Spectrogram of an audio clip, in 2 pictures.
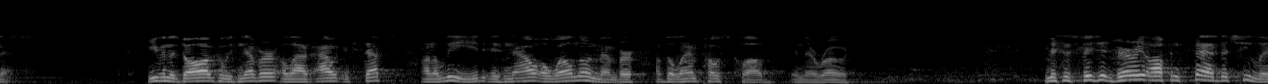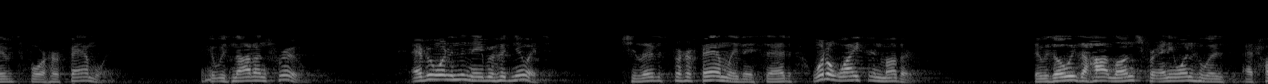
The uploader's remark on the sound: Faith Presbyterian Church – Morning Service.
